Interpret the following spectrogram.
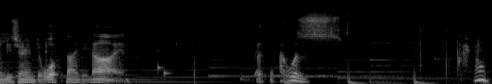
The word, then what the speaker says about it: Wolfe: And most people don't know, like they assume the spelling of my last name is the normal spelling of wolf. So it almost takes advantage of that. Like I said, most people aren't going to spell my last name with an E at the end, which is how it is pronounced and spelled.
